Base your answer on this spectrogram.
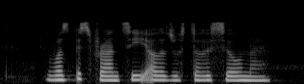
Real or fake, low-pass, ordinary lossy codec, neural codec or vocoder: fake; 7.2 kHz; MP3, 96 kbps; codec, 16 kHz, 0.9 kbps, LongCat-Audio-Codec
